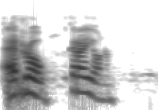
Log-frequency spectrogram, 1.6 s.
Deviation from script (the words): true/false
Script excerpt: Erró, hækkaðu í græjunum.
true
